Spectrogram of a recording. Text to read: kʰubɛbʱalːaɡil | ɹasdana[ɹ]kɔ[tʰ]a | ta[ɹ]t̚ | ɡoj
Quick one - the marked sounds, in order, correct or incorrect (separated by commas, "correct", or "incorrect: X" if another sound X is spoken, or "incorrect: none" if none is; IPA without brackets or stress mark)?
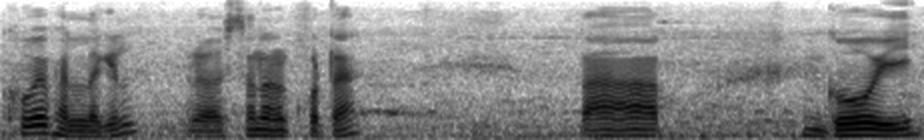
correct, incorrect: t, incorrect: none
